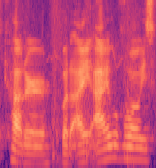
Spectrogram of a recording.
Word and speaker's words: Qatar: Nope, you're from Qatar. How do you say it? So a lot of people out here. So my dad says Qatar. He says Qatar, but I've always pronounced it Qatar.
